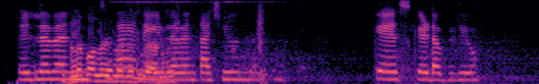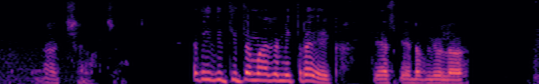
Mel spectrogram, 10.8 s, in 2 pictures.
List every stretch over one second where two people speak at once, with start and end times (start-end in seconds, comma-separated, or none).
0.6-1.9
